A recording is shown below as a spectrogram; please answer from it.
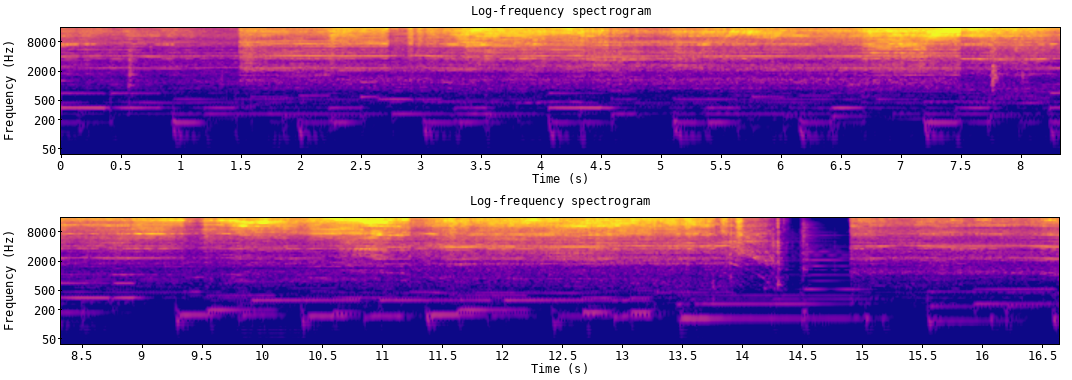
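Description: Wooden roof boards on a handmade woodshed being cut to length at the eaves, a steady rasping saw stroke repeating closely throughout with a brief sharper burst near the end.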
